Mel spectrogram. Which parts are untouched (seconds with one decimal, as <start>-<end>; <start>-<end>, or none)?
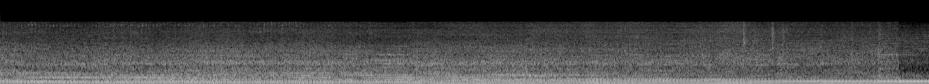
0.0-3.3; 7.5-8.2; 8.8-9.3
